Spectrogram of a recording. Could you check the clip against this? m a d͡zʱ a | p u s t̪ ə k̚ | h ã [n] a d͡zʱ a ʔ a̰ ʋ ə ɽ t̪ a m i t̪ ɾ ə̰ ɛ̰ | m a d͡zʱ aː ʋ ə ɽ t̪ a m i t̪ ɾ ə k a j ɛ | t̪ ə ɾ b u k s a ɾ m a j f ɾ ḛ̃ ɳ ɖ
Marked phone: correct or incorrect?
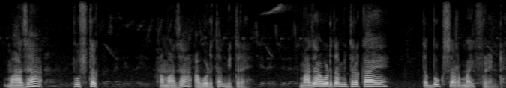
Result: incorrect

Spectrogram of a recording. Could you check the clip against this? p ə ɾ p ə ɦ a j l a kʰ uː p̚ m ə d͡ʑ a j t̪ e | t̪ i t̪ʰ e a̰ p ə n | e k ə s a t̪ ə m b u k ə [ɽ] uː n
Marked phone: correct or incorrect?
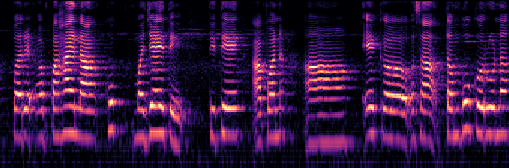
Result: incorrect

